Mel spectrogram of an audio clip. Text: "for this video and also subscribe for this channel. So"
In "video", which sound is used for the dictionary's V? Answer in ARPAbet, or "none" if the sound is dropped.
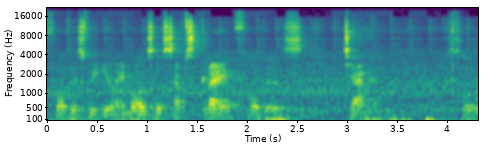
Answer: W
